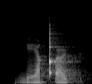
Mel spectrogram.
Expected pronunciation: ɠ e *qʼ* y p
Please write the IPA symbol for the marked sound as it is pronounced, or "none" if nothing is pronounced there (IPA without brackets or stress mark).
qʼ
